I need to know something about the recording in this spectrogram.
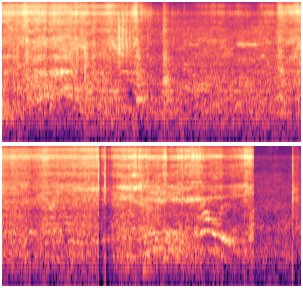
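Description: Radio-controlled monster trucks race and jump on a dirt floor.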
